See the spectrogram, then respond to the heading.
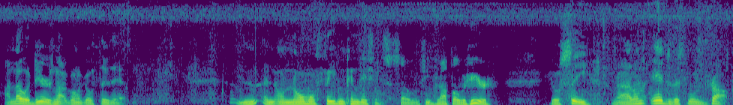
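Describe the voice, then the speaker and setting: Speaking with a Southern Arkansas accent, a hunter gives deer-scouting tips in the woods for a casual vlog, folksy and plain as he points things out. His voice sits on the high side, dark with a breathy edge, at a normal speed. The outdoor recording is rough and has faint natural noise.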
